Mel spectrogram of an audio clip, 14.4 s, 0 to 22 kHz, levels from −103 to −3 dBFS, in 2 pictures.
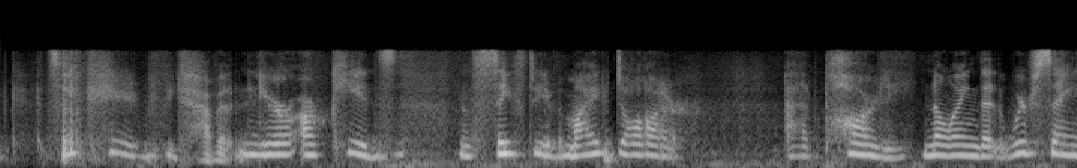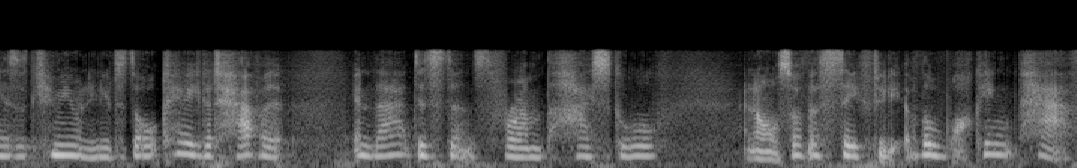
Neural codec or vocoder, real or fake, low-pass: codec, 16 kHz in and 24 kHz out, 0.4 kbps, LongCat-Audio-Codec, fine tuned four codebook decoder; fake; 7.2 kHz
